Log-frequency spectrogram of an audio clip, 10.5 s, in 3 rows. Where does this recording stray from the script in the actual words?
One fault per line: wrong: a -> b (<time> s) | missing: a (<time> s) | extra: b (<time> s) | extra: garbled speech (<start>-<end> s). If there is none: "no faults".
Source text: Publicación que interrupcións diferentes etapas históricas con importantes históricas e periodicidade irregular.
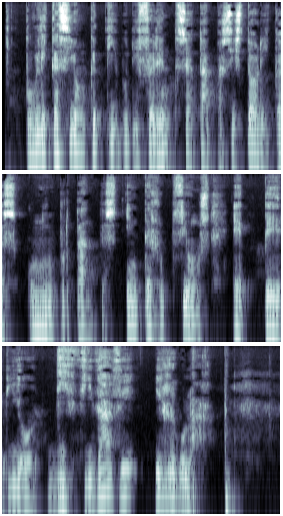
wrong: interrupcións -> tivo (1.3 s)
wrong: históricas -> interrupcións (5.1 s)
